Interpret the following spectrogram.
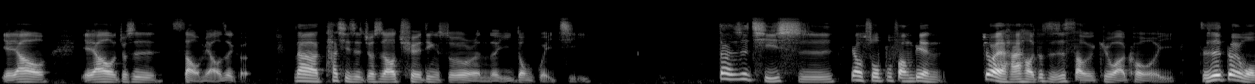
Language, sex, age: Chinese, male, 20-39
